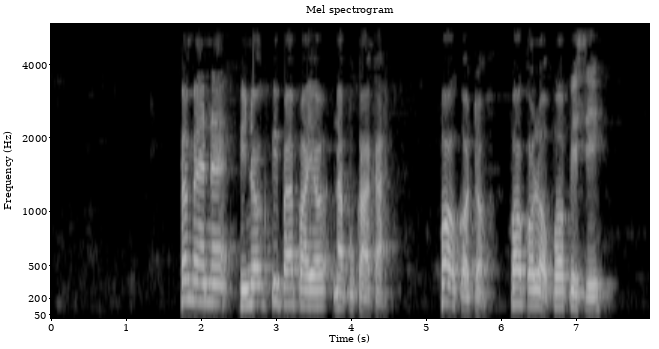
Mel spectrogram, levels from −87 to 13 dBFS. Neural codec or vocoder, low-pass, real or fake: none; 5.4 kHz; real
